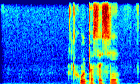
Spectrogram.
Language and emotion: Russian, angry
